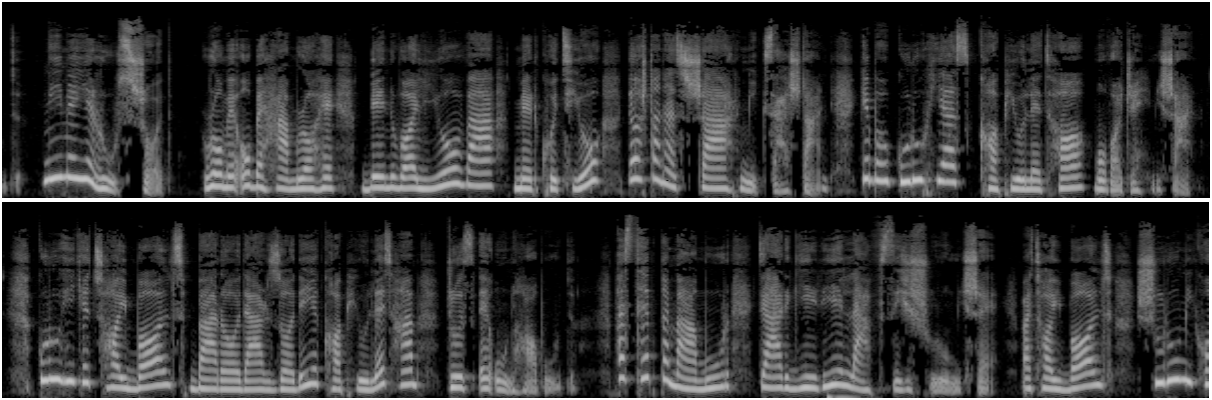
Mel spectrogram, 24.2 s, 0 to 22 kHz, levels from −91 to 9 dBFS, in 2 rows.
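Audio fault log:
20.32–20.74 s, phantom power thump: a deep, low-frequency thump peaking at about -24 dBFS and decaying over roughly 93 ms. A supply switched on or off on the live input sends a voltage step through the coupling capacitors, which is heard as this brief bass pulse.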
